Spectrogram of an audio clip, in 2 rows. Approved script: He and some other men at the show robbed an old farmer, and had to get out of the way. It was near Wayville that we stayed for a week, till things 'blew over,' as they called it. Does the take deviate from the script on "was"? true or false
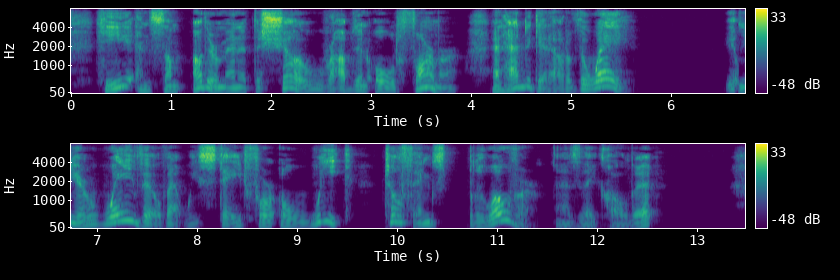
true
